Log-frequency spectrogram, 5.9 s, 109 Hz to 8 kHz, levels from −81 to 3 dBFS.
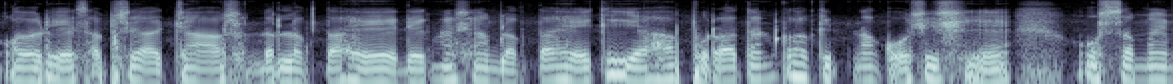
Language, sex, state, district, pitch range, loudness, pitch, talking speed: Hindi, male, Maharashtra, Aurangabad, 120-140 Hz, -14 LUFS, 130 Hz, 225 wpm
